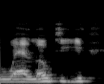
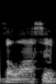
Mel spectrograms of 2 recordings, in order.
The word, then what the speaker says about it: veloci: Now, in Latin, V's are always pronounced like W's, at least in classical Latin, and C's are always pronounced hard like K. So this would be veloci, which doesn't sound like velosa, but it's the same word from Latin.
